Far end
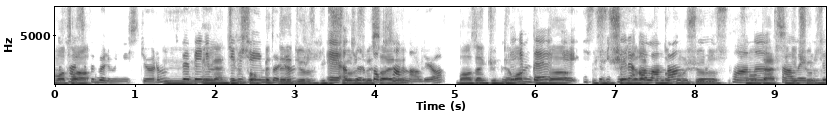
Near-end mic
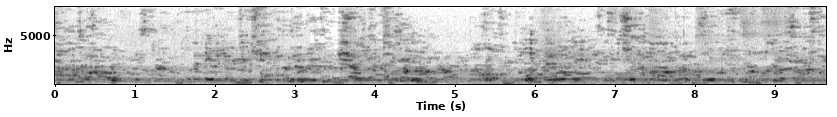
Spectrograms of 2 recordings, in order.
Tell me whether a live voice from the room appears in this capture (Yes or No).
Yes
